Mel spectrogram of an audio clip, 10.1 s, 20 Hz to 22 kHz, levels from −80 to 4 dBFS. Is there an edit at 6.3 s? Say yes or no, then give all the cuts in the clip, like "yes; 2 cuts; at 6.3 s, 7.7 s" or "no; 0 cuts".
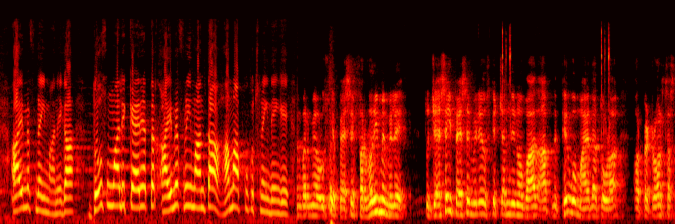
no; 1 cut; at 4.5 s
